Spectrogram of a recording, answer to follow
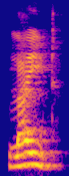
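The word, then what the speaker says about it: light: लेकिन जी एच क्या है इसमें? साइलेंट है। इसे हम प्रोनाउंस नहीं कर रहे हैं।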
